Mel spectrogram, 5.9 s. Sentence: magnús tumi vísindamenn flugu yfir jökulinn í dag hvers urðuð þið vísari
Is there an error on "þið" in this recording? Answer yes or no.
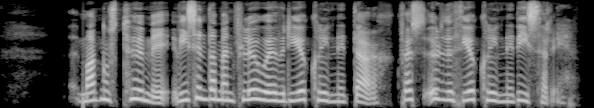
yes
